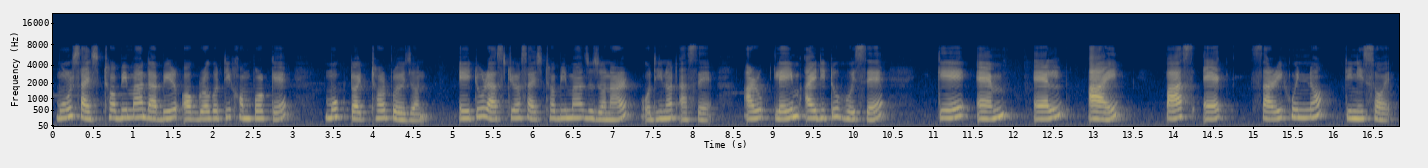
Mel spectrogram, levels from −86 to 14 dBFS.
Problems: none marked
